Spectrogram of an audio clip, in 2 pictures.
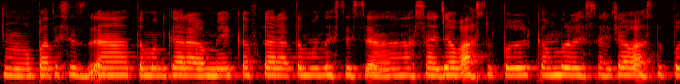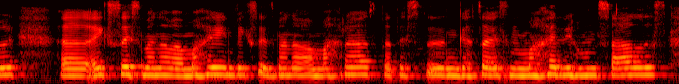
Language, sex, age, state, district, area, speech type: Kashmiri, female, 18-30, Jammu and Kashmir, Bandipora, rural, spontaneous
